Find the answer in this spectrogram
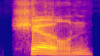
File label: "shown", American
